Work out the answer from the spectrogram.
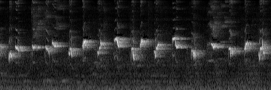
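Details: Sooty-headed bulbul (trucuk) singing gacor, a steady flow of bubbly, warbled two-part notes that dip and rise, about three phrases a second without pause, in a quiet setting.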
